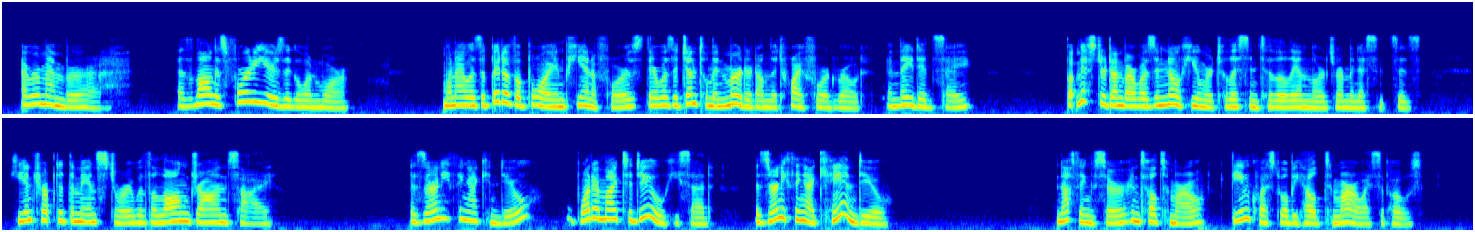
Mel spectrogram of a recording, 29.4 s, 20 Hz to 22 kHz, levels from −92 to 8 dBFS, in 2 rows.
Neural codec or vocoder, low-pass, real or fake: none; 7.2 kHz; real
